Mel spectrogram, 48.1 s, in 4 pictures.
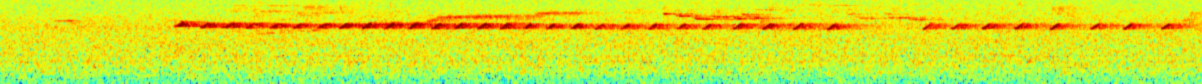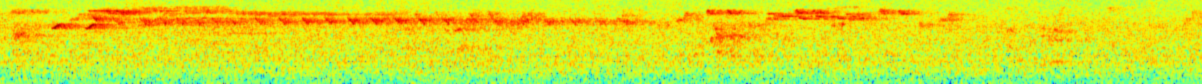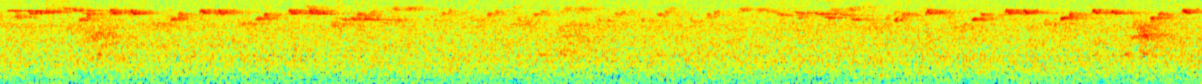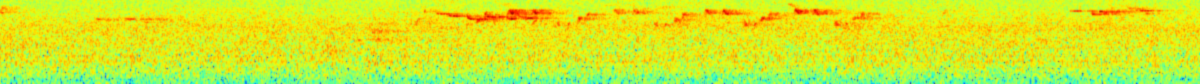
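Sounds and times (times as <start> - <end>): stream flowing: 0.0 - 48.0.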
